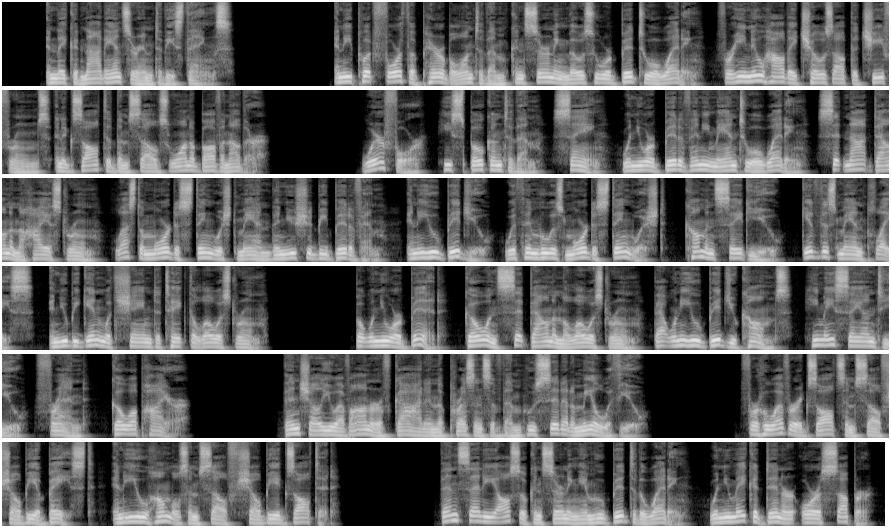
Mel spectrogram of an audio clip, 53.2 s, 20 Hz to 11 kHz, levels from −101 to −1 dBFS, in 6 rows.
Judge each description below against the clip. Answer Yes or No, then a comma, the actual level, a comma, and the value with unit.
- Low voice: Yes, low, 115 Hz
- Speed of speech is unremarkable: No, fast, 210 wpm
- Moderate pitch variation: No, wide, 6.6 semitones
